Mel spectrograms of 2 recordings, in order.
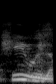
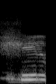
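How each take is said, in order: First: Both words are said in full form. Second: The words are contracted into one syllable.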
